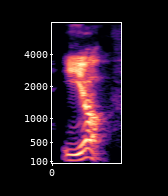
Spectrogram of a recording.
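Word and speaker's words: איוב: pretty significant difference because Job in Jewish biblical language is YOF. I Yo V a good deal different than Job.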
